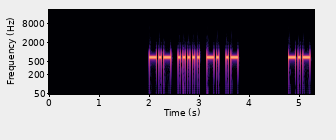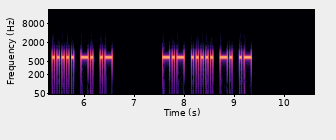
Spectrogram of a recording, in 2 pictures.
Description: Morse code, heard as a keyed tone, about 25 wpm, 700 Hz. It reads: K5NA K5NA K5NA
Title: USA Call Signs - 4 Characters - Repeated 3x - 25wpm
